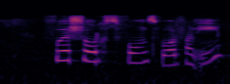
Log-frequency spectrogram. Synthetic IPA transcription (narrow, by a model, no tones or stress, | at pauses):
fuərsɔrχsfɔnsvɑːrfɐnʔi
